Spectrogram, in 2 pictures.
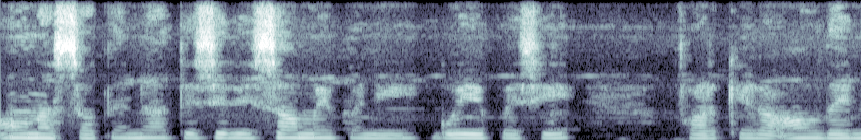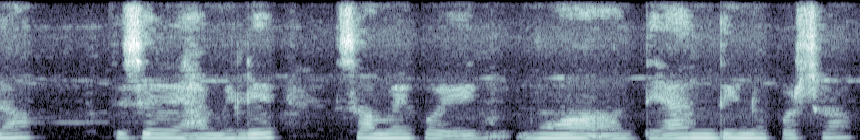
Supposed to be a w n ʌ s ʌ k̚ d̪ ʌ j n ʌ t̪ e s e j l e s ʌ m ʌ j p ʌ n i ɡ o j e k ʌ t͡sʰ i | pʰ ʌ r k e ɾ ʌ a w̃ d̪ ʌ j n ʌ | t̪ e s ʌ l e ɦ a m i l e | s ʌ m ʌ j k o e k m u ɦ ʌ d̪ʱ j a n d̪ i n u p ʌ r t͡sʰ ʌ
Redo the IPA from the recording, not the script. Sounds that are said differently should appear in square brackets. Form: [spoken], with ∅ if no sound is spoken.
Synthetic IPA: a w n ʌ s ʌ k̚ d̪ ʌ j n ʌ t̪ e s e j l e s ʌ m ʌ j p ʌ n i ɡ o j e [p] ʌ t͡sʰ i | pʰ ʌ r k e ɾ ʌ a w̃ d̪ ʌ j n ʌ | t̪ e s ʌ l e ɦ a m i l e | s ʌ m ʌ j k o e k m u ɦ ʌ d̪ʱ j a n d̪ i n u p ʌ r t͡sʰ ʌ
